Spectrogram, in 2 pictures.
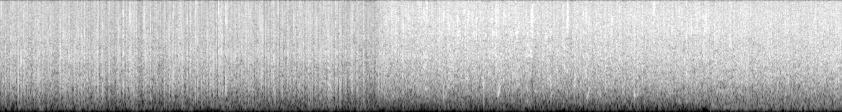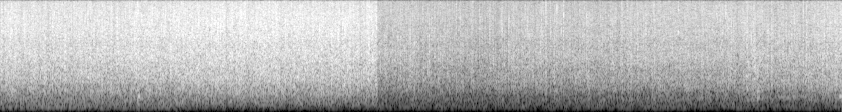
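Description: Heavy rain drums steadily on a winter campsite during a snowy storm, a dense, constant hiss of drops hitting surfaces with no pauses, easing slightly toward the end.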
